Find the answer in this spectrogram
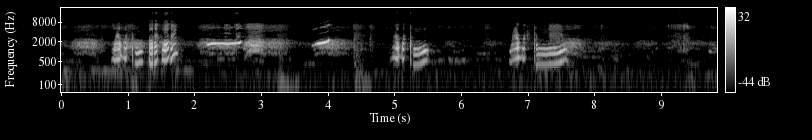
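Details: Talking parrot producing speech-like phrases: bursts of clipped syllables with rising and falling voiced tones, a few short whistled upslurs, separated by pauses, in a quiet small room.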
